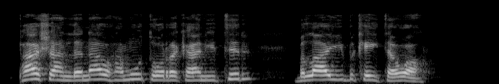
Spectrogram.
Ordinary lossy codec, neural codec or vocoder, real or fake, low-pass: Opus, 24 kbps; none; real; 10.8 kHz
